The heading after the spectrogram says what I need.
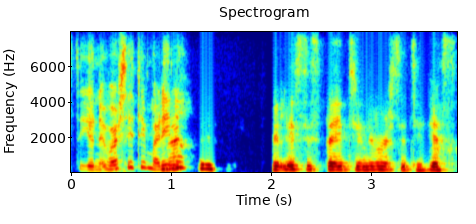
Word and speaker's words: Tbilisi: How do you pronounce the university, Marina? Tbilisi State University, yes, correct.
